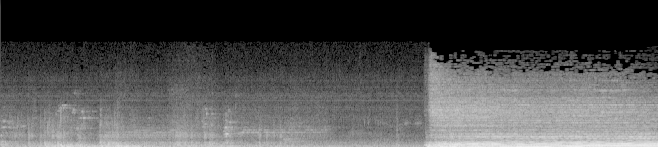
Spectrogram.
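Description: A quieter, uneven stretch, then about four seconds in loud choral music cuts in suddenly, a choir holding sustained chords.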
